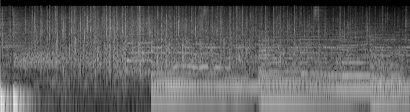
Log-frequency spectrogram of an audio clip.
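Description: Audience applause for about the first two seconds, then the slow intro of the next song's backing music comes in: held, sustained chords changing every second or so.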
